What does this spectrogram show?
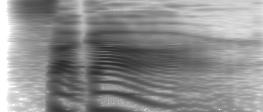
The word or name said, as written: sagar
